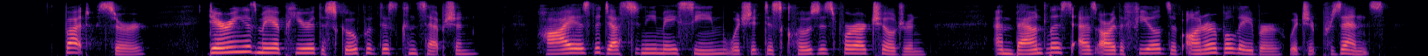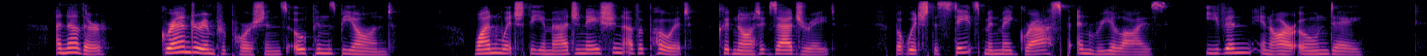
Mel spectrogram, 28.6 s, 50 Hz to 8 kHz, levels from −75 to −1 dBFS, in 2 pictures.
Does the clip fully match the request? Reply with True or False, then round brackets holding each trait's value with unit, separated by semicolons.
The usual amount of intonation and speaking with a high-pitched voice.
True (3.9 semitones; 195 Hz)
